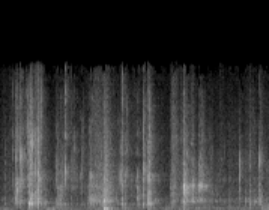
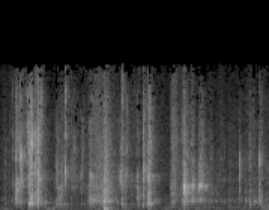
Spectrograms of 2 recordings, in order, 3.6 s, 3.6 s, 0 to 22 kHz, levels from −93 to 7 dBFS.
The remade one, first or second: first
